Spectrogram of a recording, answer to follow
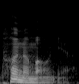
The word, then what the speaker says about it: pneumonia: can give you is don't say pneumonia just say pneumonia and remember it's a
